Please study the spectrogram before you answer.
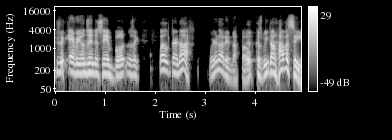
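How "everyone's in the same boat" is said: put-on speaking with Northern Irish accent. Retelling what a woman who wouldn't get out of their seat said, Northern Irish accent. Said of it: "so it's enjoyable to do her accent".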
